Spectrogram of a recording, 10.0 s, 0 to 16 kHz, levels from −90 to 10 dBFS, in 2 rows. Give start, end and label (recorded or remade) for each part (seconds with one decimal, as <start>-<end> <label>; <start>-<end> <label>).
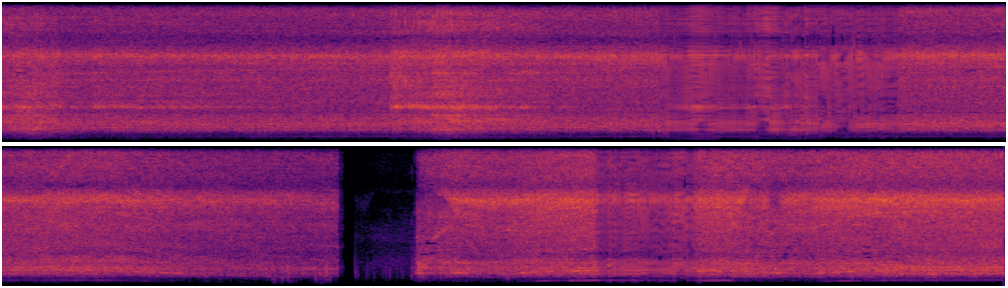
0.0-3.3 recorded; 3.3-4.5 remade; 4.5-8.0 recorded; 8.0-8.5 remade; 8.5-10.0 recorded

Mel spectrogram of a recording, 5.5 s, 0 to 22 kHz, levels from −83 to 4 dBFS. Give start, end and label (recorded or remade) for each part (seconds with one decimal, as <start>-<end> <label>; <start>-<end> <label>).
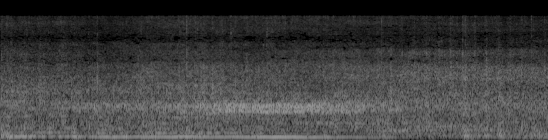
0.0-1.0 recorded; 1.0-4.0 remade; 4.0-5.5 recorded

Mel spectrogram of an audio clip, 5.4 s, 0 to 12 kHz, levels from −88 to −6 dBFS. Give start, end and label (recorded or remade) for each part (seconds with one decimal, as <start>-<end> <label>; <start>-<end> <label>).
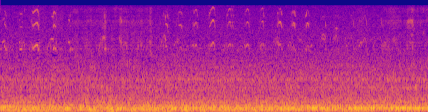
0.0-0.9 recorded; 0.9-1.9 remade; 1.9-4.8 recorded; 4.8-5.4 remade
